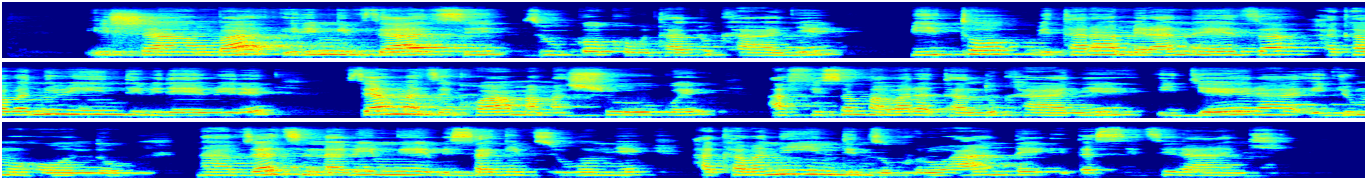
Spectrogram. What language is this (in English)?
Rundi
